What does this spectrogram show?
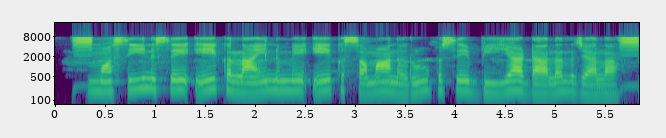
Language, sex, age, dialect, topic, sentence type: Bhojpuri, female, <18, Western, agriculture, statement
